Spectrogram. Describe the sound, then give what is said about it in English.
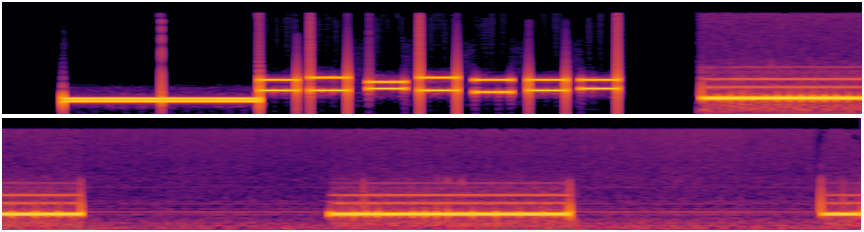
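A steady telephone dial tone gives way to a quick run of about seven keypad tones, followed by long repeating ringback buzzes as the call goes through. No voices are heard. “Uriah finishes his plans with Regina and makes another call.”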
